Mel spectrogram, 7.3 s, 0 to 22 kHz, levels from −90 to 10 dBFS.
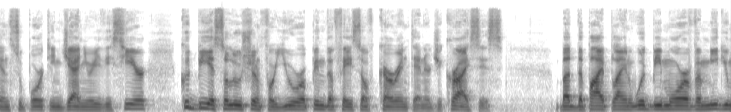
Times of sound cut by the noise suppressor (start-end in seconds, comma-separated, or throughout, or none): none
